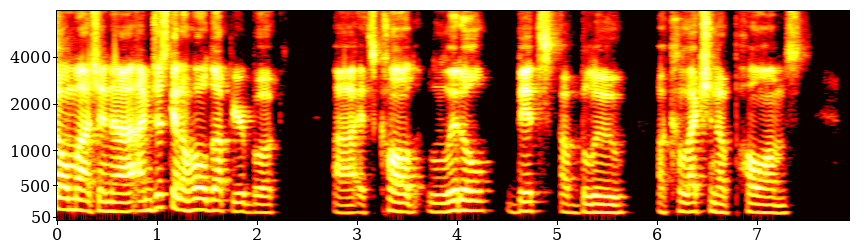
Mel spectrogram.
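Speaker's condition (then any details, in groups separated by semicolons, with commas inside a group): No condition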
